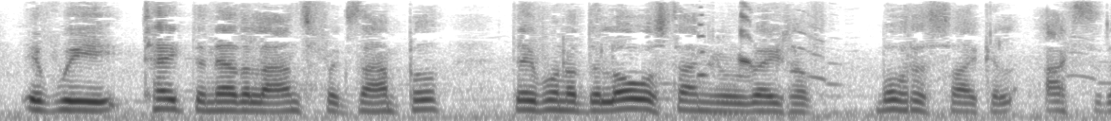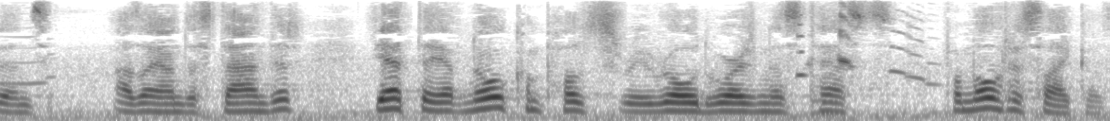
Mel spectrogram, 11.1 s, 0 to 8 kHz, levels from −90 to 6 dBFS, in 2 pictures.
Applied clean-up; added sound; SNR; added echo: none; Bird; 19 dB; none.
